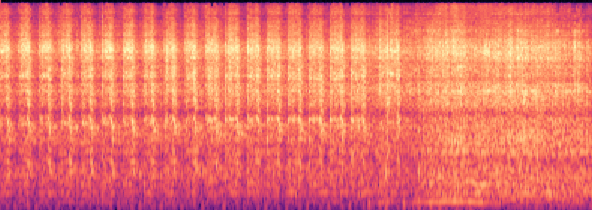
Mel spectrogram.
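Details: MTD ride-on mower (deck removed) with a surging engine, after refitting the carb, running without the air cleaner and letting fuel run into it: starter cranks, rough surge, no idle. Cranks but won't start.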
